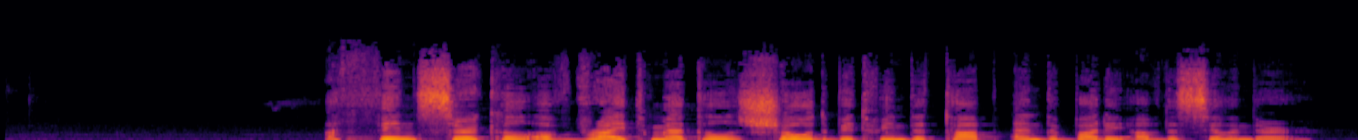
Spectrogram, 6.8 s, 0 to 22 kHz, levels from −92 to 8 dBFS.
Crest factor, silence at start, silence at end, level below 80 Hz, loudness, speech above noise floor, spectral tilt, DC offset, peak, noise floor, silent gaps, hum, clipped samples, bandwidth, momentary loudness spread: 18 dB; 1.65 s; 0.25 s; -60 dBFS; -26 LUFS; 47 dB; -5 dB/octave; under 0.1%; -10 dBFS; -73 dBFS; none; none; under 0.1%; 14 kHz; 8 LU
